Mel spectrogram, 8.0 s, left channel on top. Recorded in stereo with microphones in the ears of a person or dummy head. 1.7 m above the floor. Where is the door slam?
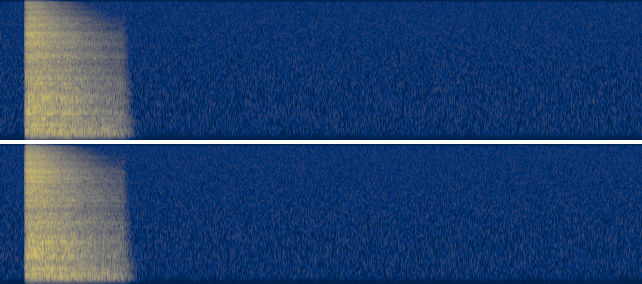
Centre (ahead or behind), 0.8 m.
